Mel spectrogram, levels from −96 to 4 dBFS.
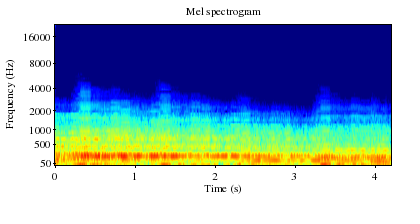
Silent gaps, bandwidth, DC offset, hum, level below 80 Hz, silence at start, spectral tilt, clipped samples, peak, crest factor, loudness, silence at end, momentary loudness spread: none; 2.5 kHz; under 0.1%; none; -38 dBFS; 0 s; -15 dB/octave; under 0.1%; -6 dBFS; 16 dB; -23 LUFS; 0 s; 8 LU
